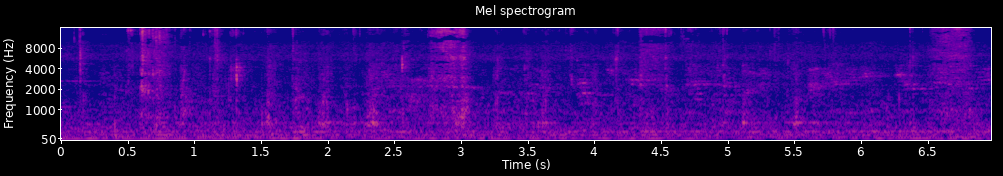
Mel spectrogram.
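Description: Close-up mouth sounds of a person eating spicy panipuri: chewing with irregular small wet clicks and smacks. A low steady hum runs underneath.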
